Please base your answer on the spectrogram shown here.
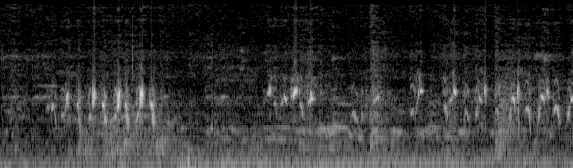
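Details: Lively chattering phrases from a Yellow-vented bulbul, quick twittering notes grouped in three bursts with brief gaps, over a low background hum.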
